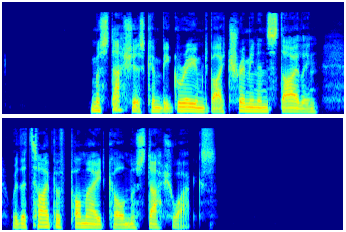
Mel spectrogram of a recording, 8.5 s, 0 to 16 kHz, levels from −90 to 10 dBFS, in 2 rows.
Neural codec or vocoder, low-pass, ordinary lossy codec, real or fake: none; 14.4 kHz; MP3, 48 kbps; real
